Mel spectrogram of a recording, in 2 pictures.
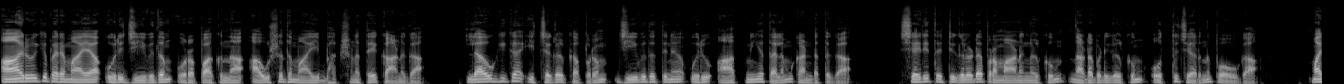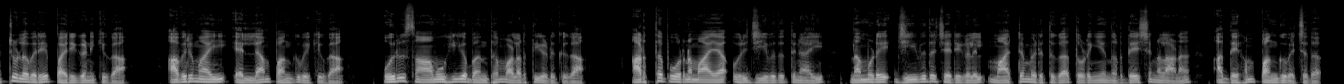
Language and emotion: Malayalam, neutral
